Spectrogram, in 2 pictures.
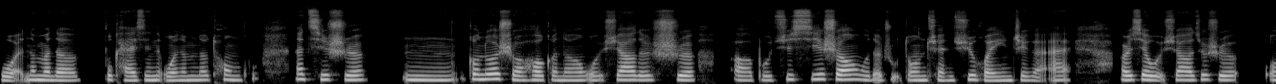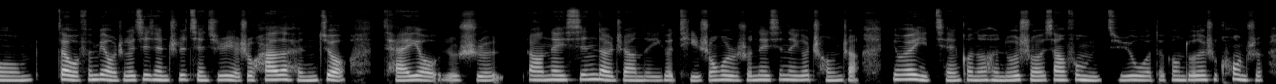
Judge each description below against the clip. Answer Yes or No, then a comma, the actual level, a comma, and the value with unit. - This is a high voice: Yes, high, 200 Hz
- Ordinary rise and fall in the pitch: No, narrow, 1.6 semitones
